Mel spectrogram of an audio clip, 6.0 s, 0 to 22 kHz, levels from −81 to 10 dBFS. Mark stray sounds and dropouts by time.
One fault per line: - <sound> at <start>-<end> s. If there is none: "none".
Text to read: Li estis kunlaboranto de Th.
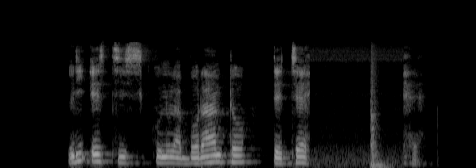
- thud at 4.6-5.0 s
